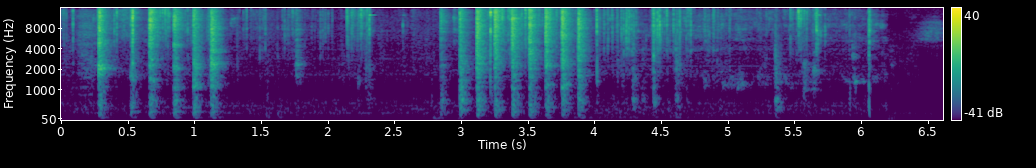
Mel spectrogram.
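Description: Pizza-cutter wheel rolling through a thin-crust pizza on a parchment-lined baking sheet, making rapid crunching clicks. There are two quick runs of clicks, the second about three seconds in, with a few lone clicks after.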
